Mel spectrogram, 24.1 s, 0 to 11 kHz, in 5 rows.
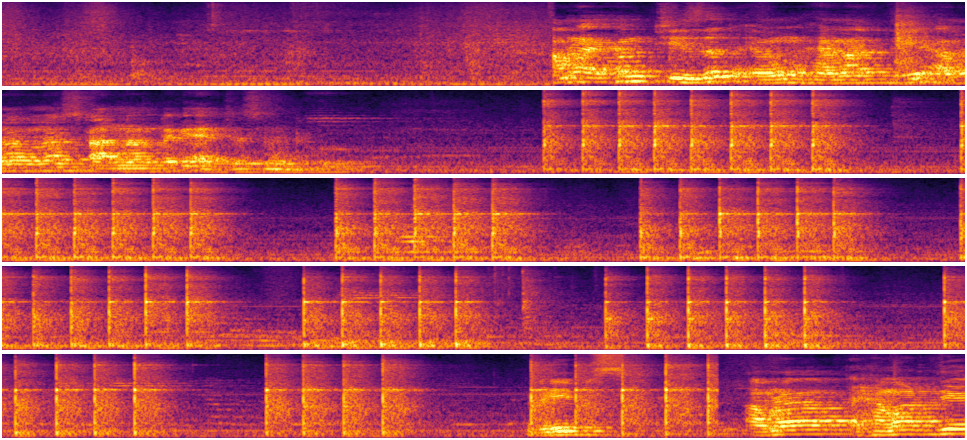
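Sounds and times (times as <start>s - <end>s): hammer tapping metal chisel: 7.5s - 22.9s.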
